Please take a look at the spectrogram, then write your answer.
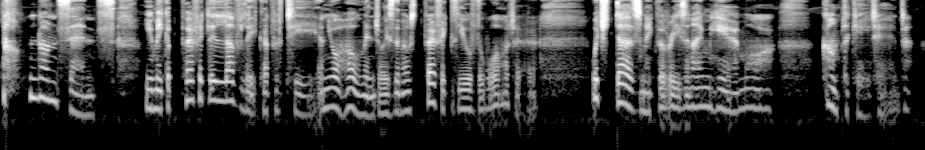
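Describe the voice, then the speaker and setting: Putting on a character voice, a woman speaks fairly slowly at a very deep, low pitch. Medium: audio drama. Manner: polite, slow, measured.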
